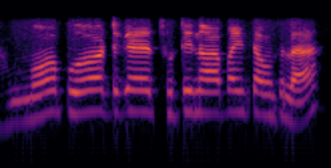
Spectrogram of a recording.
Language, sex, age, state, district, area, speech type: Odia, male, 30-45, Odisha, Kendrapara, urban, conversation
